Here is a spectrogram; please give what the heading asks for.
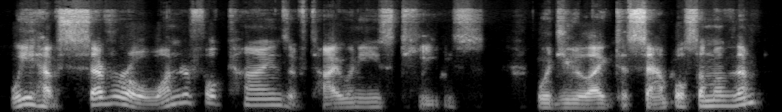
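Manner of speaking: normal quick pace, no pauses; full speed. Shown as a demonstration. Teacher to class at full speed. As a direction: say it at real speed. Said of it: "So up to full speed".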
